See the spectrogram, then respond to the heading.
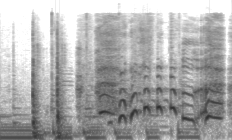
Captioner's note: laughter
